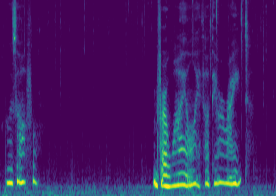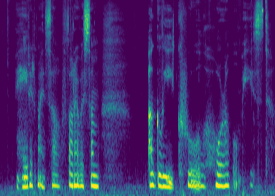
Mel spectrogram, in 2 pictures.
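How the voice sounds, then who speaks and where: A woman playing a centuries-old, tender and protective vampire in an intimate ASMR romance roleplay, speaking softly and earnestly, often in a whisper. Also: medium pitch, heavily acted. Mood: wistful, confiding. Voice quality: soft, breathy, often dropping to a whisper.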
